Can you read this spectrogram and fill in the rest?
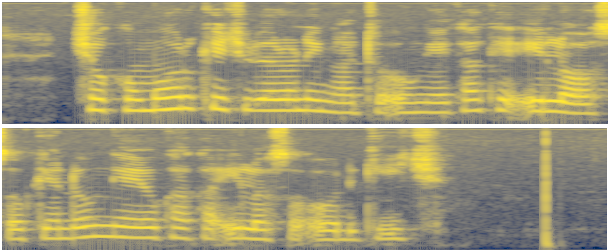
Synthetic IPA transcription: t͡ʃokomorkit͡ʃdɛɾonɪŋatʰooŋekakeʔɪlɔsɔkendoŋejokaka̰ʔɪlɔsɔ̰ʔodkit͡ʃ

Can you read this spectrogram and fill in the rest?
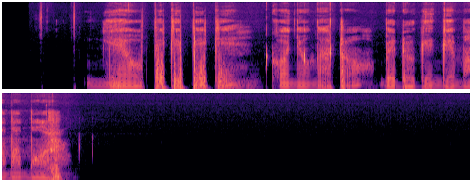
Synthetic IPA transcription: ŋjɛɔpikipikikʰɔɲɔŋa̰tʰɔbedoɡeŋɡemamamɔɾ

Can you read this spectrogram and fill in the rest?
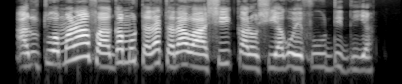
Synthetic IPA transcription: aɾutuɔmaɾafaːɡamotaɾataɾawaʃikaɾɔʃiaɣwefuːdiðia

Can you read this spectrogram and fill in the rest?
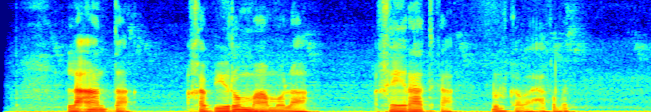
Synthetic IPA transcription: lɐ̰ʔaːnt̪ʰɐ̰ | χɑβiːɾɔmaːmʊlaː | χɛjɾaːd̪kʰɐ̰ɖʊlkʰɐwɑ̰ʕɑqbɐd̪

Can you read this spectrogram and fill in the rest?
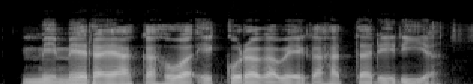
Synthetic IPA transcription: memɛɾajakaɦoaʔekoɾaɣawɛɣaɦataɾeɾia

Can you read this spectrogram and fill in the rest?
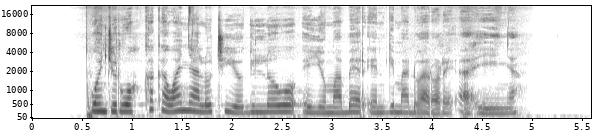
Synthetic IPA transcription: pwoɲd͡ʒɾwɔkːakawaɲalɔtʰɪjoɡɪlowoʔejomabɛɾɛnɡɪmadwa̰ɾɔɾɛʔahɪɲa

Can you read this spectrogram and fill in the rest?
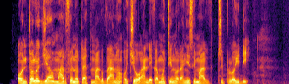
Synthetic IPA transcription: ɔntɔlɔd͡ʒiamarfenotaɪpmaɡd̪anɔʔot͡ʃoʔa̰ndɛkamotiŋoɾaɲɪsɪmaɡtɾiplɔidḭ

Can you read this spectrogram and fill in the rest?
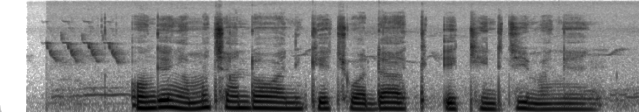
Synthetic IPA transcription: oŋɡeŋamɔt͡ʃandɔwaniket͡ʃwadakekʰindd͡ʒimaŋɛɲ

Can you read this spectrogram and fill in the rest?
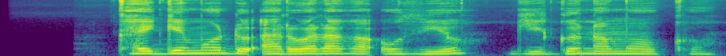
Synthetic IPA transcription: kʰaiɡemoːdoʔaɾwaɾaɣaʔoðiɔ | ɡiːɡɔnamɔkʰɔ

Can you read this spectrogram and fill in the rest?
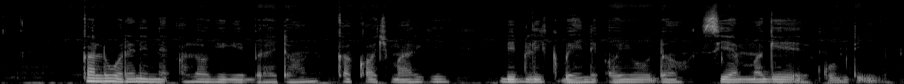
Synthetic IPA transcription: kalʊɔɾɛnɪnɛʔɔlɔɡɪɡɪbɾaɪtɔnkakɔt͡ʃmarɡɪ | biblikbendeʔɔjʊdɔsjɛmːaɡeɾkwomtḭd͡ʒe

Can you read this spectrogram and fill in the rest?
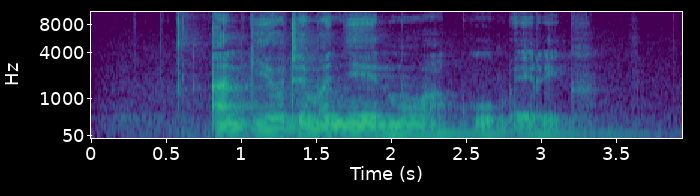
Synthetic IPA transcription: anɡɪjotʰemaɲenmɔakːomeɾḭk

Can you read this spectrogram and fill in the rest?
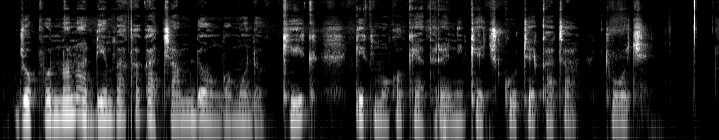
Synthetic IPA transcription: d͡ʒopuɾnɔnadɪmbakakat͡ʃamdɔŋɡɔmɔndɔkʰikɡ̥ikmɔkɔkɛt̪ɾɛniket͡ʃkutekata | twot͡ʃ

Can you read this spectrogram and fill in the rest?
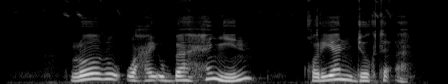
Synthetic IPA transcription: lɔːðʊwɑħɑjʊbaːhɐnin | qɔɾjaːnt͡ʃɔːɡt̪ʰɐʔɐh

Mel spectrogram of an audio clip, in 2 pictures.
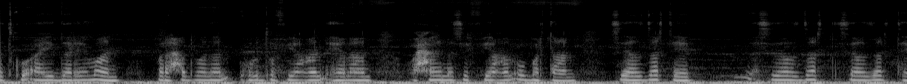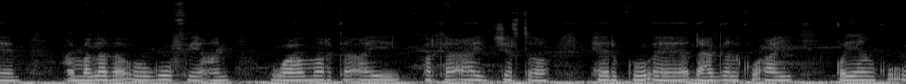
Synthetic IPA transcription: ɐd̪kʰʊ̰ʔɛjd̪ɐɾɛːmaːn | fɐɾɑħɑd̪bɐðɐnhʊrd̪ʊfiːʕɑnhɛlaːnwɑħɑjnɐsɪfiːʕɑnʔʊbɐrt̪ʰaːnsɐt̪ʰɛ | sɪaːsd̪ɐrt̪ʰɛːd̪ʕɑmɐlɐðɐʔʊɣʊfiːʕɑn | wɑːmɐrkʰ | mɐrkʰɐʔɛjt͡ʃɪrt̪ʰɔhɛːrkʰʊʔɛɖɑħɡɐlkʰʊ̰ʔɛjqɔjaːŋkʰʊ̰

